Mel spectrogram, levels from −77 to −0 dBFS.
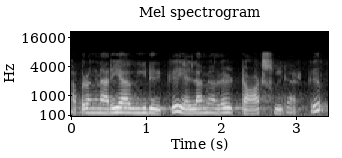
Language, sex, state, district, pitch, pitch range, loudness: Tamil, female, Karnataka, Bangalore, 200 Hz, 190-210 Hz, -16 LUFS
